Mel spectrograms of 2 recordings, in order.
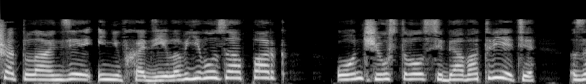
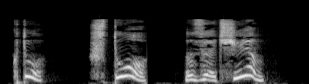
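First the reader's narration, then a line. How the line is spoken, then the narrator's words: Startled exclamation. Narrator (Russian): воскликнул директор палеозо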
